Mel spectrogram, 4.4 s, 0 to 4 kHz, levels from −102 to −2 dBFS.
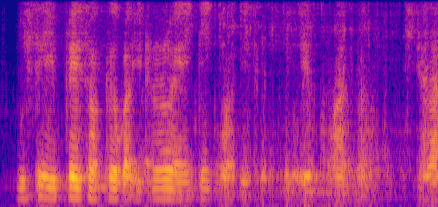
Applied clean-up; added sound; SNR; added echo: neural separator model SepFormer DNS4.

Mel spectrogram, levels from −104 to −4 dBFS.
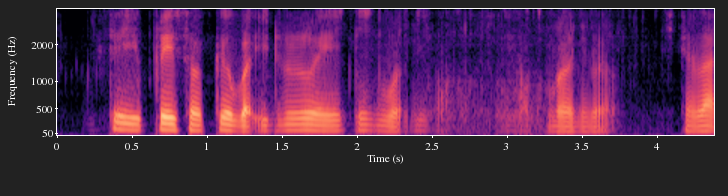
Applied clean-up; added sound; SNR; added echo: neural separator model SepFormer WHAMR!.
